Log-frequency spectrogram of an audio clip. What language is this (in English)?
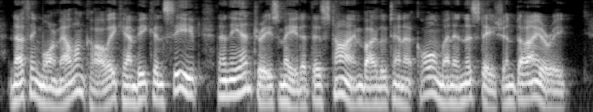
English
